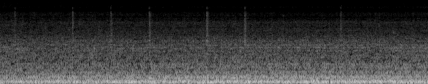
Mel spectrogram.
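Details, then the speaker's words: 2020 Ford Mustang GT V8 at the dealer for service, with a tick first heard around 1,000 miles: sharp ticks about two or three a second, not quite even, over the idle; the engine tick is still present and getting bad. "there so yeah even on the 2020s guys these these Mustangs tick and I knew that was gonna happen"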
